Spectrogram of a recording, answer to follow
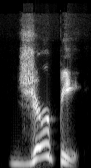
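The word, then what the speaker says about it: Hjerpe: their first two picks uh they selected cooper jerpi is how it's pronounced everybody it's spelled h-j-e-r-p-e we know what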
